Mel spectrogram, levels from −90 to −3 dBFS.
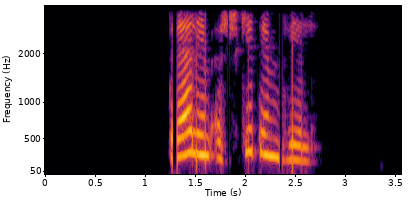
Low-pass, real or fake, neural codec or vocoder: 3.6 kHz; real; none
